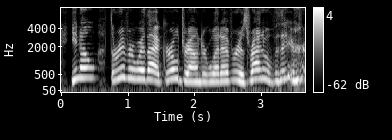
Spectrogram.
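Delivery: put-on country Maryland accent. Retelling what fishermen told the filmmakers: imitating a Maryland accent. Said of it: "I like your Maryland accent".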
